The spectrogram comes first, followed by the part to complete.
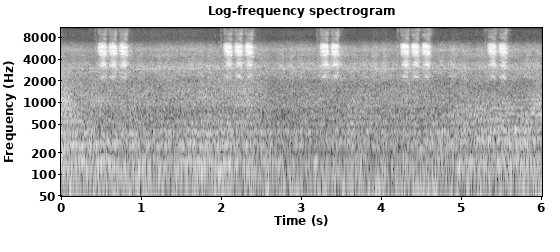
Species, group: Pterophylla camellifolia
Orthoptera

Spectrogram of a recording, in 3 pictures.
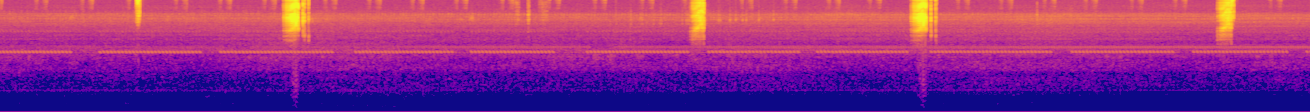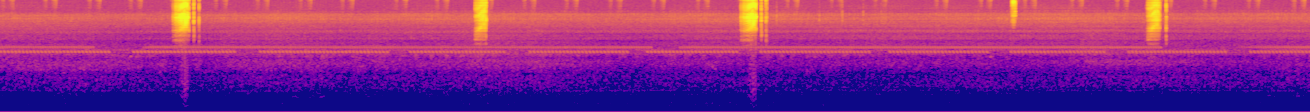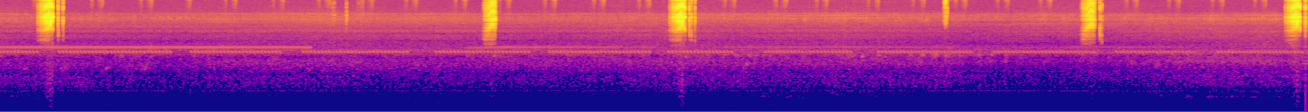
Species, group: Psorodonotus macedonicus
Orthoptera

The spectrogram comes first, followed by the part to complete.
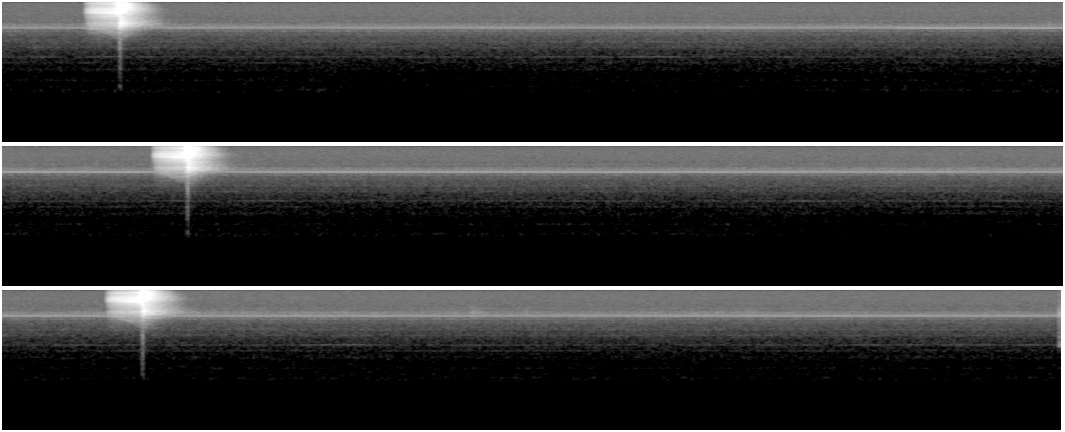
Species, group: Poecilimon pseudornatus
Orthoptera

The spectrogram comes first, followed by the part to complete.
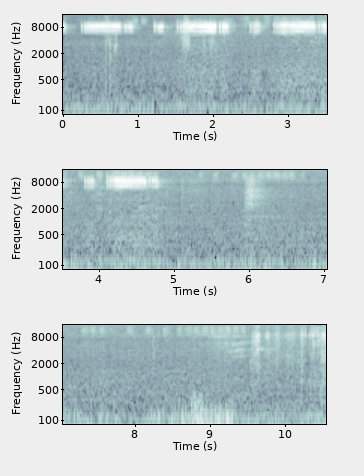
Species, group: Atrapsalta corticina
Cicadidae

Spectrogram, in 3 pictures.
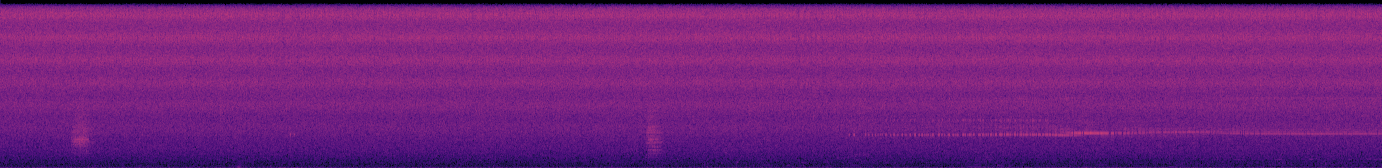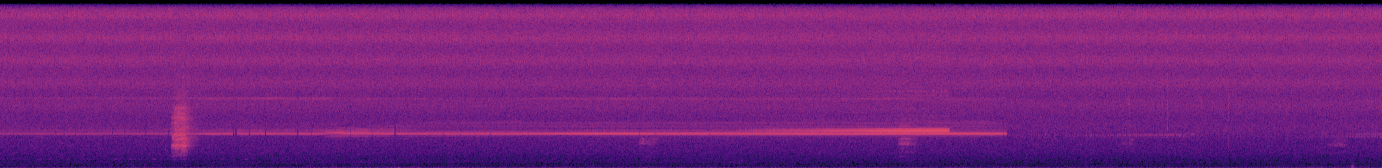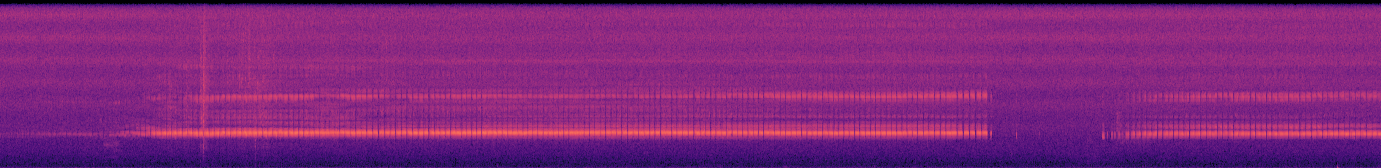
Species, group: Pteronemobius lineolatus
Orthoptera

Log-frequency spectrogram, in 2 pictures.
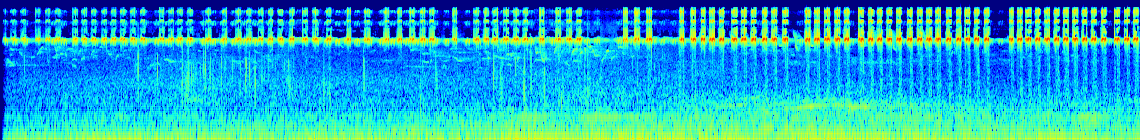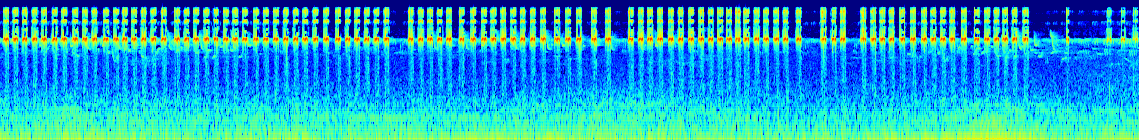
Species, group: Gryllus campestris
Orthoptera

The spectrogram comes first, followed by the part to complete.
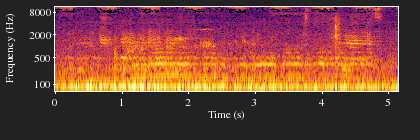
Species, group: Haemopsalta rubea
Cicadidae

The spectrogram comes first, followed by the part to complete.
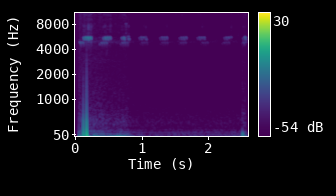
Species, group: Gryllus campestris
Orthoptera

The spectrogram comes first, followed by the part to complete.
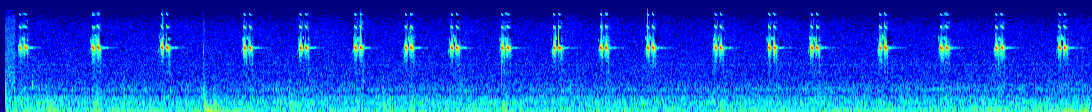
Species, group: Acheta domesticus
Orthoptera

